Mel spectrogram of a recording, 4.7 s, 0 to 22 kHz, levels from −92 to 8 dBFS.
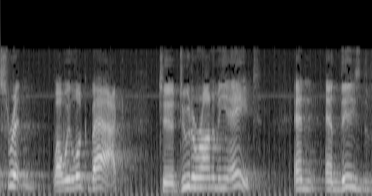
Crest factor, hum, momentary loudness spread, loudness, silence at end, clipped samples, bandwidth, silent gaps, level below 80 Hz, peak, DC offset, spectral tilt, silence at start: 20 dB; none; 12 LU; -21 LUFS; 0 s; under 0.1%; 8 kHz; none; -50 dBFS; -2 dBFS; under 0.1%; -3 dB/octave; 0 s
